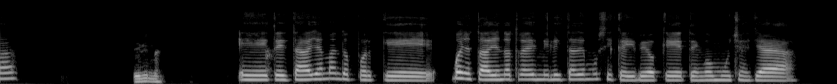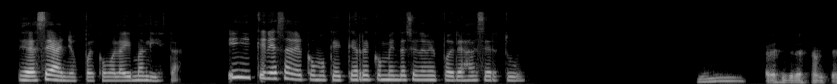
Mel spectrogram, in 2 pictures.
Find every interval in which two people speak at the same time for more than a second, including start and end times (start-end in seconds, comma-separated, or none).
none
